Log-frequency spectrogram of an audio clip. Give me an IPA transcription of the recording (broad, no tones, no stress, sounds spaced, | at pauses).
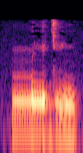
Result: mː ø ɲ a ɟ i ɲ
